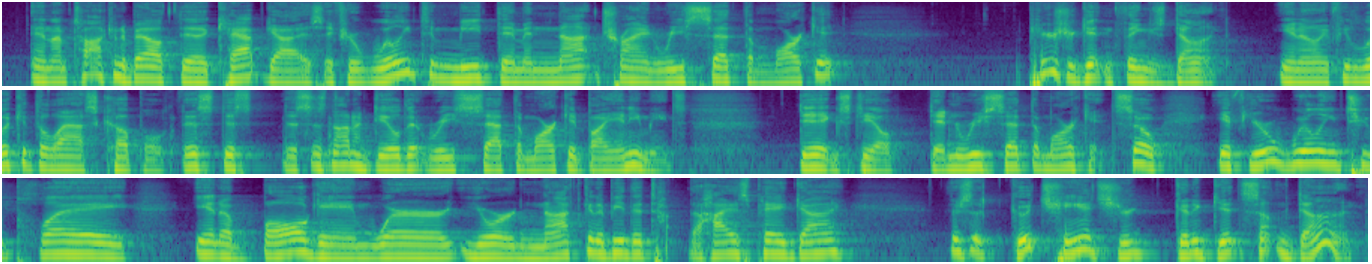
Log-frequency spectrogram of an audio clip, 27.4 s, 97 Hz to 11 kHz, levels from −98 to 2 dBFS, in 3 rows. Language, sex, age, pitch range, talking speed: English, male, 40-59, 130-155 Hz, 190 wpm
